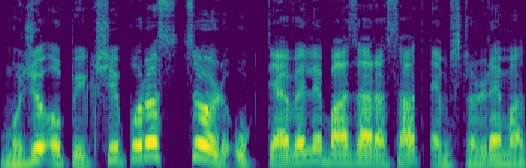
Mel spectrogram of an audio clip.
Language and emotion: Goan Konkani, surprised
